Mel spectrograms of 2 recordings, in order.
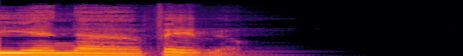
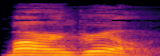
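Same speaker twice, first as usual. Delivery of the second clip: ordinary delivery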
